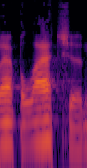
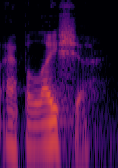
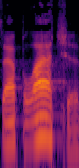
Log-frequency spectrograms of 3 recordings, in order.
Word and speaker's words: Appalachia: And you're going up and down, and, you know, and by the way, that area of Kentucky, it's called Appalachia, not Appalachia.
